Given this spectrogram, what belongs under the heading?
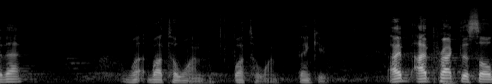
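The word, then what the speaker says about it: Watonwan: Watawan, thank you.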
